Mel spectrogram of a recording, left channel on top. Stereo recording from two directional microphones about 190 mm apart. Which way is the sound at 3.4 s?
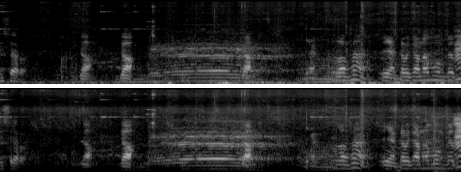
45° right (ahead or behind).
